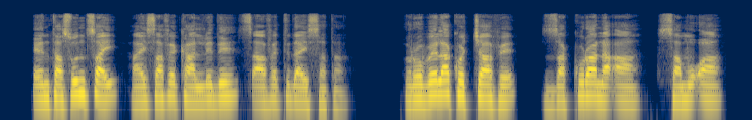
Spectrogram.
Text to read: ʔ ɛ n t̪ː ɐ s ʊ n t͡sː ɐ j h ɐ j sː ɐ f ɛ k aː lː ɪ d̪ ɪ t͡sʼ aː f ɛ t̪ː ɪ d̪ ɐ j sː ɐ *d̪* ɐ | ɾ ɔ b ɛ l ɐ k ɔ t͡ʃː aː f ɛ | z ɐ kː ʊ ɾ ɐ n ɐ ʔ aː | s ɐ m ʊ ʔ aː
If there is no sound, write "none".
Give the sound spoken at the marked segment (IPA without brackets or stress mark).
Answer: t̪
